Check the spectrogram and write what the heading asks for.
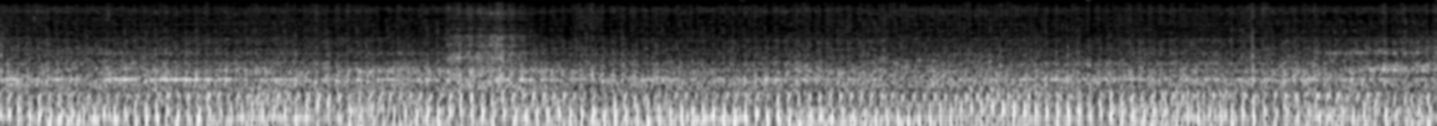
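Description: Single-cylinder off-road motorcycle engine running steadily, with a rapid even firing pulse.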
